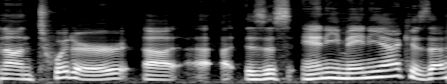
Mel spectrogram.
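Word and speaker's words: annimaniac: can find anne on twitter uh is this annie maniac is that how you pronounce that animania animaniac all right so a cartoon show a-n-n-i-m-a-n-i-a-c so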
